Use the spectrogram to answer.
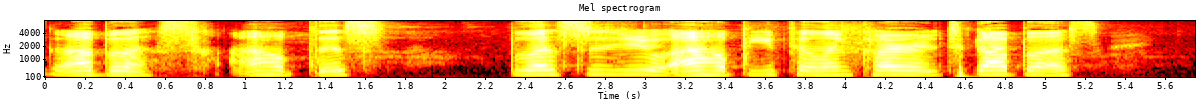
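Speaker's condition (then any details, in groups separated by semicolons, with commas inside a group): Cerebral palsy; uses power wheelchair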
